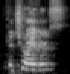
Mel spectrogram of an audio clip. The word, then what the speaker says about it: Detroiters: Detroiters.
